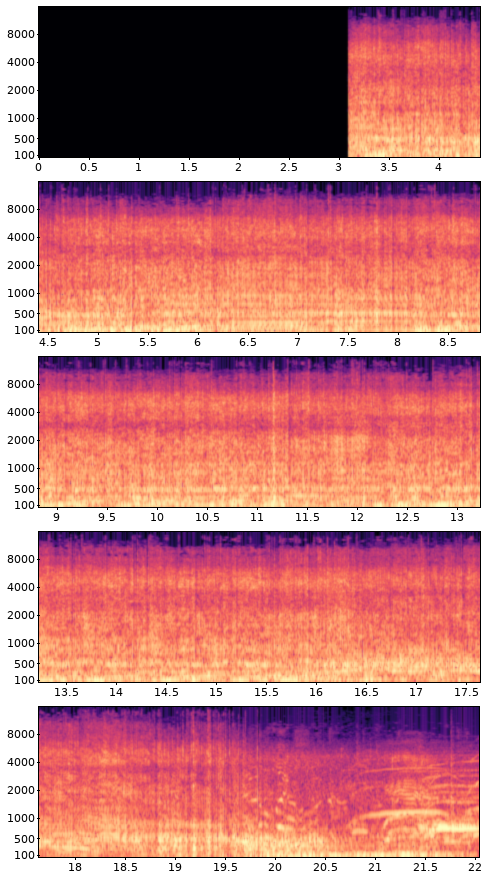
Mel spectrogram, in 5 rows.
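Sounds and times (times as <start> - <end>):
engine revving hard: 3.1 - 20.2.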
